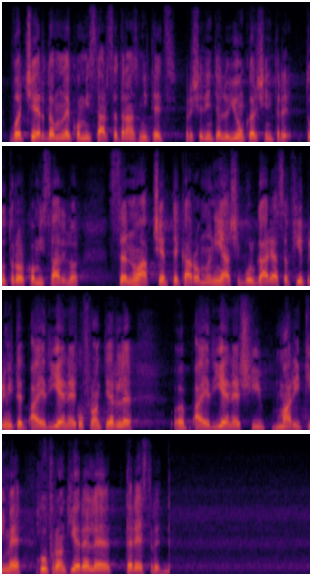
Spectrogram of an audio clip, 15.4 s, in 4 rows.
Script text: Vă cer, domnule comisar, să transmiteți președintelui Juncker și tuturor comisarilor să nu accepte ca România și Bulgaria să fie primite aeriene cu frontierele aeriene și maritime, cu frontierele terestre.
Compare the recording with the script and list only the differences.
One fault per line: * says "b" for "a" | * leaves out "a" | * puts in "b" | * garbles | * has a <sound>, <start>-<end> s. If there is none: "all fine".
all fine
